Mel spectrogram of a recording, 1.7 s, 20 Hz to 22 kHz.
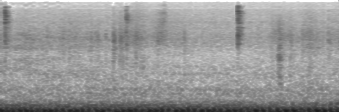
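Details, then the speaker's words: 2015-2021 Subaru WRX STi on the road after FatMat sound deadener was fitted to all doors: steady low road rumble at cruise with only faint light ticks, likely the child car seat; door rattles gone. "But I've been driving it around, and I cannot believe how big of a difference that actually made as far as rattling goes."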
